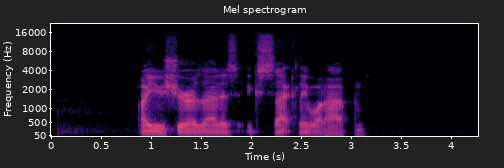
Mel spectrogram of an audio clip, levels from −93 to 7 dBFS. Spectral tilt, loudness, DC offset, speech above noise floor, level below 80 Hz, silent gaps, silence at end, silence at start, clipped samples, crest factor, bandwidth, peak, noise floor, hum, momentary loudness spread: -4.5 dB/octave; -37 LUFS; under 0.1%; 50 dB; -66 dBFS; none; 1.15 s; 0.85 s; under 0.1%; 22 dB; 16 kHz; -18 dBFS; -87 dBFS; none; 8 LU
